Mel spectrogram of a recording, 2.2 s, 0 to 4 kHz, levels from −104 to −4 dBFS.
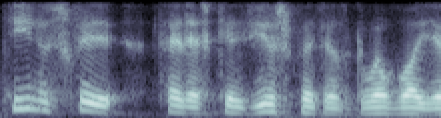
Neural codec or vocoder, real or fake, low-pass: codec, 16 kHz in and 24 kHz out, 0.6 kbps, FocalCodec, streaming, 2048 codes; fake; 3.6 kHz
